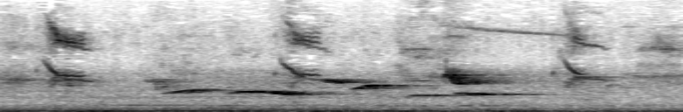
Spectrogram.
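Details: Sooty-headed bulbul nestlings. Thin, high whistled chirps, some sliding downward and some held level, overlap one another through the clip. Steady low rumbling noise runs throughout.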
